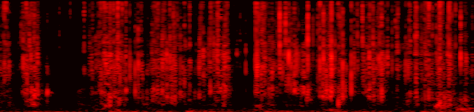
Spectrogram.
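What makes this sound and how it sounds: A small clear plastic cellophane bag, tied at the top and filled with colorful candies, is held in both hands and crinkled and squeezed with the fingertips. It makes a quiet, bright, dense crackling and crinkling with almost no low end, easing briefly before picking up again in a steady run of sharp crackles.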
